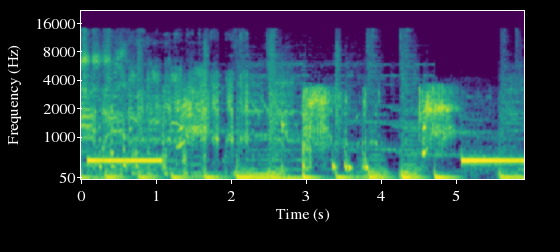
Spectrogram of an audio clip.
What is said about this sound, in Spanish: dame la oportunidad de marcarle, unir la llamada y a ver si contesta.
